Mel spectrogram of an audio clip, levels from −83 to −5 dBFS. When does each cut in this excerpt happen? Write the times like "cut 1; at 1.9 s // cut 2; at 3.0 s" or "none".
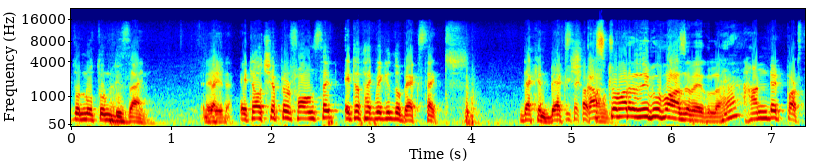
cut 1; at 1.6 s // cut 2; at 5.0 s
